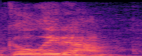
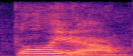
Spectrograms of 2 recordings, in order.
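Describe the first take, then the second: First: Said in the usual way. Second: Louder, higher, laughing command to lie down; laughing order. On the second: Real, not acted. Owner laughs while ordering her dog to lie down. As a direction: shoo the dog off mid-laugh. Sending excited dog away.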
